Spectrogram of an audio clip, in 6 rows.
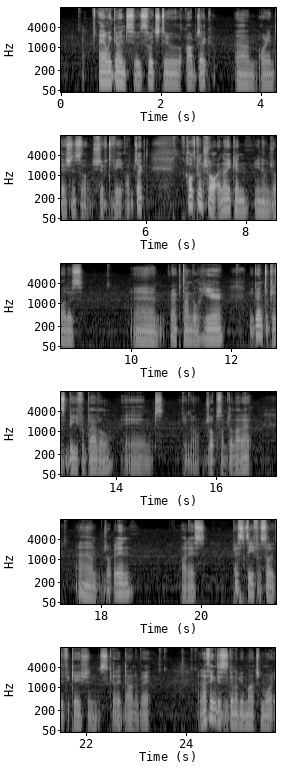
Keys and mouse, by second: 0.3-1.0 drag, 1.6 shift+v, 5.4 shift+drag, 9.5-15.4 ctrl+drag, 15.8 middle drag, 24.5-25.7 middle drag.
